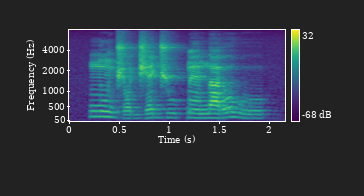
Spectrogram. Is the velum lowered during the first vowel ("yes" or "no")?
yes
